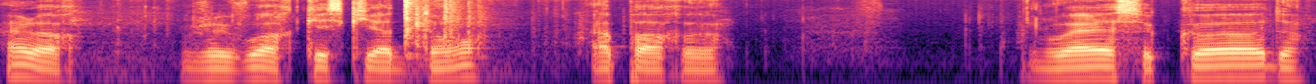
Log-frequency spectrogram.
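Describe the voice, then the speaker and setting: A man's voice: deep voice, fairly even intonation, takes it slowly, warm tone, slight background noise. A young man casually commenting as he unboxes a game edition, hesitant with many fillers, recorded on a headset mic. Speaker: unboxing youtuber.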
